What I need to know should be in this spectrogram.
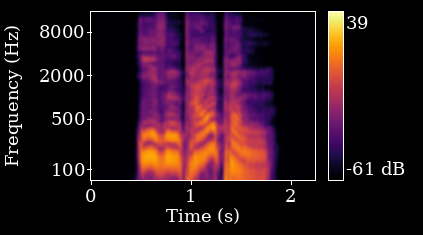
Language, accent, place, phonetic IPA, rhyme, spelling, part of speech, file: German, Germany, Berlin, [izɛnˈtalpn̩], -alpn̩, isenthalpen, adjective, De-isenthalpen.ogg
- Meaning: inflection of isenthalp: 1. strong genitive masculine/neuter singular 2. weak/mixed genitive/dative all-gender singular 3. strong/weak/mixed accusative masculine singular 4. strong dative plural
